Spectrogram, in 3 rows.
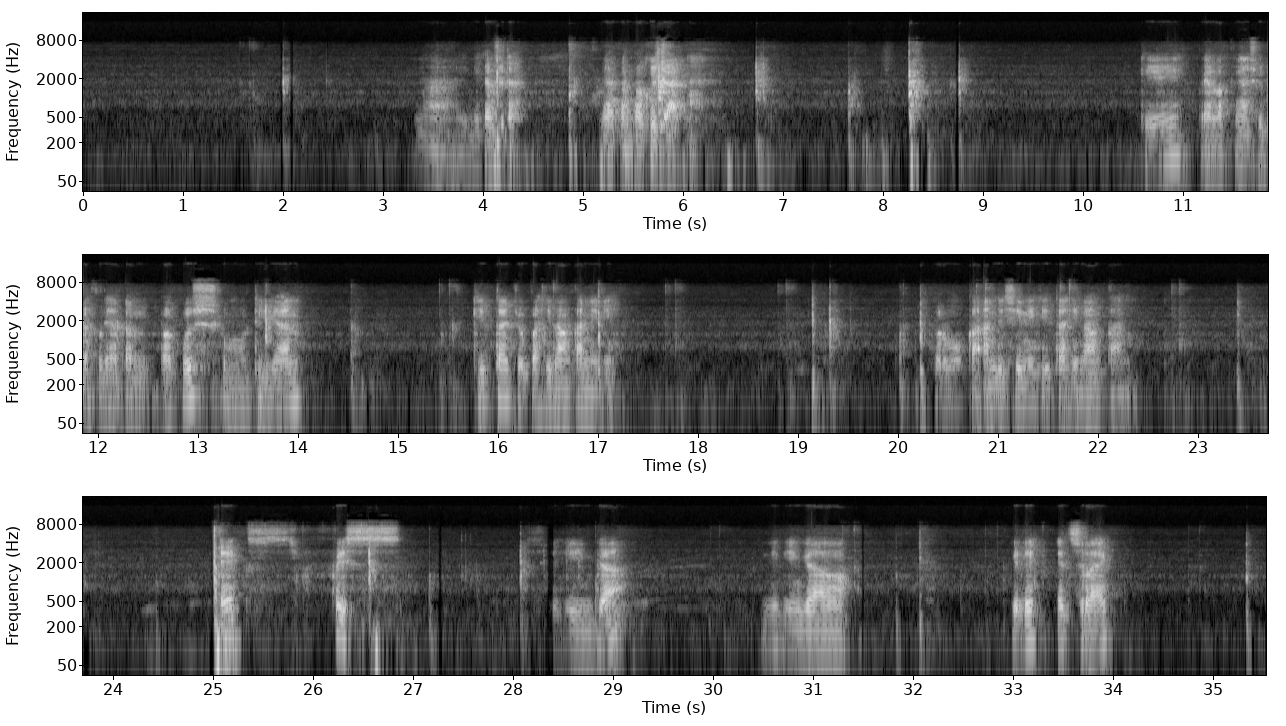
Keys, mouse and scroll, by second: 1.9 middle click, 6.7 middle click, 9.8 middle click, 12.2-12.9 scroll up 1, 12.9-13.6 scroll up 1, 13.6 middle click, 15.3 click, 16.3 click, 17.6 shift+click, 18.7 shift+click, 19.2 middle click, 20.7 shift+click, 21.5 shift+click, 22.6 shift+click, 24.9 x, 26.5 middle click, 27.4-28.0 scroll up 3, 28.0 middle click, 29.9 click, 31.2 click, 32.8 click, 33.3 click, 34.7 click.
